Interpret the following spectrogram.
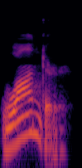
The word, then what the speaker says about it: wander: around the mall pronunciation wander with the open a sound like hot and stop w w wander this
